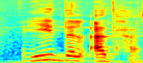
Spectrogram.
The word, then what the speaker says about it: Eid al-Adha: Y que voy a intentar pronunciarla bien. No sé si me voy a acercar un poquito. Entonces, la siguiente pregunta es si tú celebras la Eid al-Adha, o celebración del sacrificio, y qué mística o simbología rodea al cordero en este banquete. – Eid al-Adha se dice.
